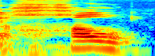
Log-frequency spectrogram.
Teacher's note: तो ये वाव लीन है, इसे नरमी और जल्दी से अदा करेंगे। और खा जो है हरूफ़ इस्ताला में से है, तो मोटा अदा करेंगे खौ, खा की आवाज़ खुरदरी होती है, खौ।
